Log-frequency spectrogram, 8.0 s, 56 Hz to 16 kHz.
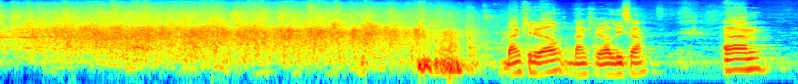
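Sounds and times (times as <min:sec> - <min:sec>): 
audience applauding to welcome speakers: 0:00.0 - 0:05.0
speech: 0:05.1 - 0:06.6, 0:07.2 - 0:07.8.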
